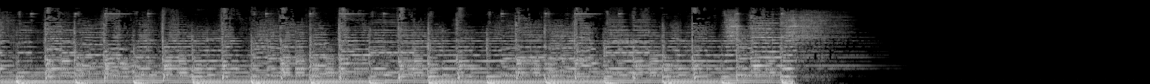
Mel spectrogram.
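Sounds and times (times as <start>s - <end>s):
backing track: 0.0s - 8.6s.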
